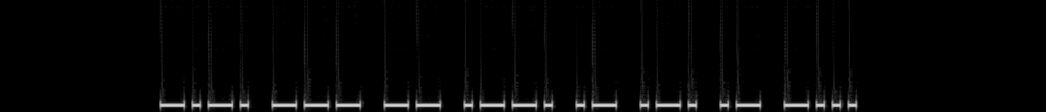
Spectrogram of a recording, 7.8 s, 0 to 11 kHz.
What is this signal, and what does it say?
Morse code, heard as a keyed tone, about 20 wpm, 700 Hz. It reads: COMPARAB
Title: Build A Word - 4 Letters At A Time - 10-Letter Words - 20wpm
